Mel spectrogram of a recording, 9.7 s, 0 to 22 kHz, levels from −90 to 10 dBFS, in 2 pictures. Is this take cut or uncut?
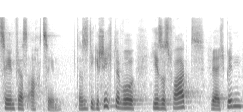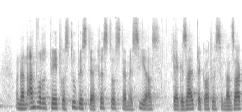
cut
